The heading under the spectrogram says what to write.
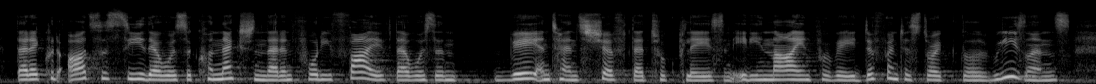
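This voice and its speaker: A woman with a German accent speaks at a moderate pace with hardly any pauses. Her pitch is fairly high, with ordinary pitch variation. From East Germany, East Berlin. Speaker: professor. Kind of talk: conference talk.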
